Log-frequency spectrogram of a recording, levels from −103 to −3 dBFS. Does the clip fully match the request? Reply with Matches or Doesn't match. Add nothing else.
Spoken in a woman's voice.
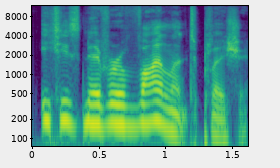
Doesn't match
